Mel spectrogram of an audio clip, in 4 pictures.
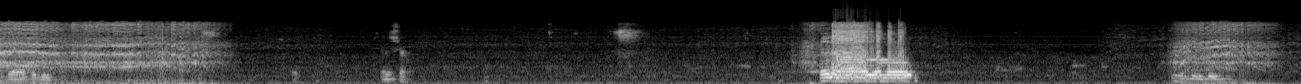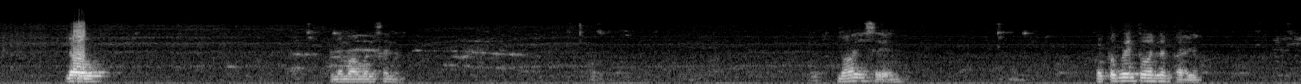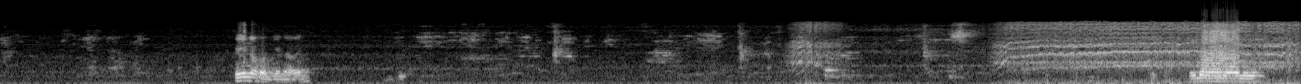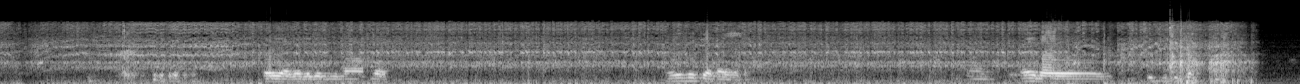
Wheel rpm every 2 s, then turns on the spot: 180, 10, 0, 0, 0, 20, 20, 0, 0, 0, 0, 0, 0, 0, 0, 0, 0, 20, 180, 170, 210, 230, 230, 230, 220, 170.
none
